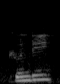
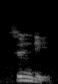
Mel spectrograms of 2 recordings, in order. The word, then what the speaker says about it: Cundi: This is a mirror of Kundi, pronounced mirror of Tsundi, Cundi.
